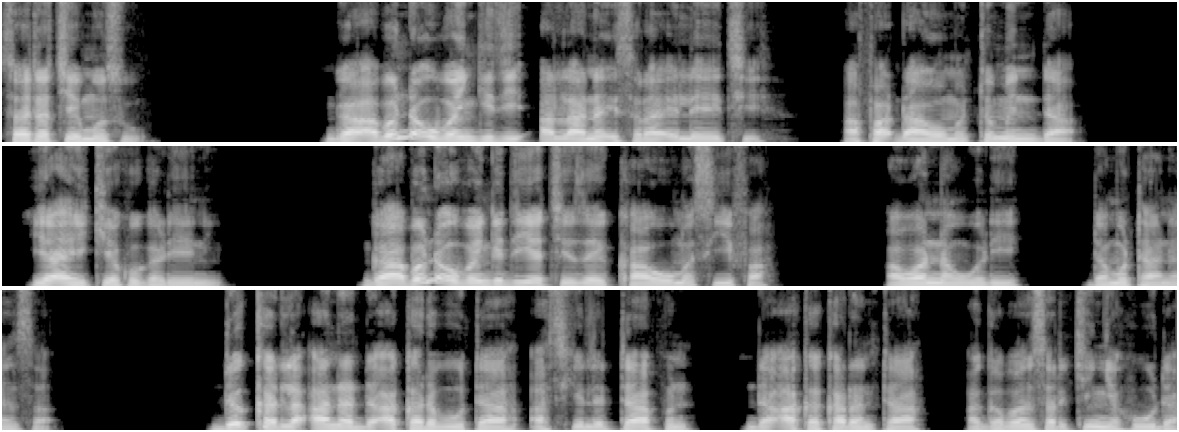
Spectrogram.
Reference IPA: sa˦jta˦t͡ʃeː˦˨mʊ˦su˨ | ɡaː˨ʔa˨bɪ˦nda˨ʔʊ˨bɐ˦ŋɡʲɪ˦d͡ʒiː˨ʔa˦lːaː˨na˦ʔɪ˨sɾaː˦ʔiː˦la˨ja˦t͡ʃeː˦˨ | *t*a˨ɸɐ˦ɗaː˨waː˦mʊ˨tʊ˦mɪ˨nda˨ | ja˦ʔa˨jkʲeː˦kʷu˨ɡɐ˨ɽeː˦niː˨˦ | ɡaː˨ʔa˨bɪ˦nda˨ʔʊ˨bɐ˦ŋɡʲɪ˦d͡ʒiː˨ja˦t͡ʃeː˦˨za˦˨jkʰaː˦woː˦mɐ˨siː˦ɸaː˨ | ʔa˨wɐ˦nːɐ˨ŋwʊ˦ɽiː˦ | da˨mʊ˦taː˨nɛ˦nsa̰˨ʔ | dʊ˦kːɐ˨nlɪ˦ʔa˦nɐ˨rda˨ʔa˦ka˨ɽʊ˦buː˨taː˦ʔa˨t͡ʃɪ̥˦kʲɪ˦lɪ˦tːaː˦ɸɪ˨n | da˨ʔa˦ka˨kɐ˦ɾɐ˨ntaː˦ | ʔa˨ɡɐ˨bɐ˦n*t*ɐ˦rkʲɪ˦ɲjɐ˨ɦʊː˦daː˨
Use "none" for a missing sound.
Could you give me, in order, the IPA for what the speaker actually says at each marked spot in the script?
ʔ, s

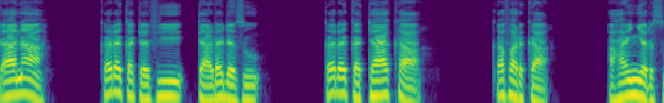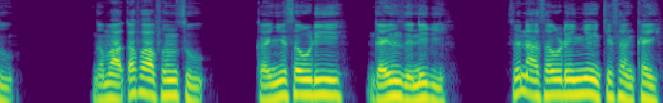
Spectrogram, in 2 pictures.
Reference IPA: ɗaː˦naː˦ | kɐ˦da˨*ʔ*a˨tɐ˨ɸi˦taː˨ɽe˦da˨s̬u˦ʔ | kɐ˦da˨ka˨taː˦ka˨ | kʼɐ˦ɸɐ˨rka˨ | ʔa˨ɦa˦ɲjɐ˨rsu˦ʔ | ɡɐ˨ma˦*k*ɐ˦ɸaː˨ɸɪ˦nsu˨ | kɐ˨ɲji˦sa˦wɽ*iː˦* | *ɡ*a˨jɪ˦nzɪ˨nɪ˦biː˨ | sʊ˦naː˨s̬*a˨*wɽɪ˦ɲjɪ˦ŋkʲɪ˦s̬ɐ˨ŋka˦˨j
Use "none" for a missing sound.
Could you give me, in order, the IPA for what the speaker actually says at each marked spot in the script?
k, kʼ, iː˦, ɡ, a˦

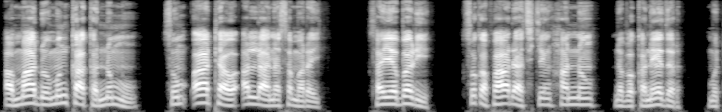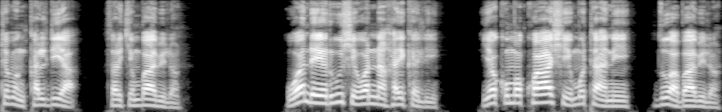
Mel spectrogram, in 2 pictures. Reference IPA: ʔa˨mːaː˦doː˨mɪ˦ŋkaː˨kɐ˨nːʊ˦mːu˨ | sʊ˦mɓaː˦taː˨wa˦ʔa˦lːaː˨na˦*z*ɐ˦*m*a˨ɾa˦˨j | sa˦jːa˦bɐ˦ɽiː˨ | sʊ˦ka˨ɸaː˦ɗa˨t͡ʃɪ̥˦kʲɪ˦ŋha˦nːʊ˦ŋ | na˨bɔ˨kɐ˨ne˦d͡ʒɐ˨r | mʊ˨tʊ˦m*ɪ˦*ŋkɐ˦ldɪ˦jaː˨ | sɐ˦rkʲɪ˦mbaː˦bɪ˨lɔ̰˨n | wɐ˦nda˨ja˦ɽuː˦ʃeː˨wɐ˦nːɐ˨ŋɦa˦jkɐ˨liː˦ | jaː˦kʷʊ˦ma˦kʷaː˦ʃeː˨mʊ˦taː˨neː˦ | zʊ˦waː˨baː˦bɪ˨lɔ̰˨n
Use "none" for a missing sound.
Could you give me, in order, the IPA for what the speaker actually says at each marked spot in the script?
s, m, ɪ˨

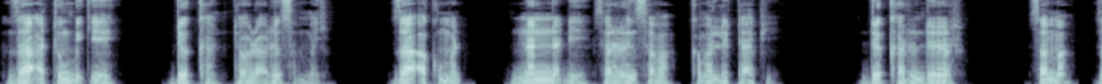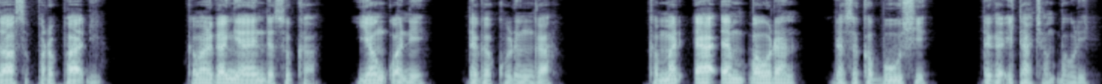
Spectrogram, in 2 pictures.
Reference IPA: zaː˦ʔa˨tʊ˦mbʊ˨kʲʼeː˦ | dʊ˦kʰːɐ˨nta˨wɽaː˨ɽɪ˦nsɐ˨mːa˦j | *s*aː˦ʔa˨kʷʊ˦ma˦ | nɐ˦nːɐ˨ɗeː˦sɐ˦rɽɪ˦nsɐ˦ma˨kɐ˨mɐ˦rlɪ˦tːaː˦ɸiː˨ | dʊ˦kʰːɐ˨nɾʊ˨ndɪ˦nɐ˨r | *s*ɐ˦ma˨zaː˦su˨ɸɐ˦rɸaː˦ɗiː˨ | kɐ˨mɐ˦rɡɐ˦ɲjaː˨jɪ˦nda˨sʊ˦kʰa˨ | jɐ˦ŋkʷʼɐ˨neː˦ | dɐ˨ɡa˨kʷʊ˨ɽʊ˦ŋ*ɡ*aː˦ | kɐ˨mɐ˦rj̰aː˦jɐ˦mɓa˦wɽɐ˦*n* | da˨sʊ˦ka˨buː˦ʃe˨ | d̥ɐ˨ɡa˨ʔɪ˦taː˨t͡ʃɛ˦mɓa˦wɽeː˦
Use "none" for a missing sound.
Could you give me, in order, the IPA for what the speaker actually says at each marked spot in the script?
z, s, ɡ, n

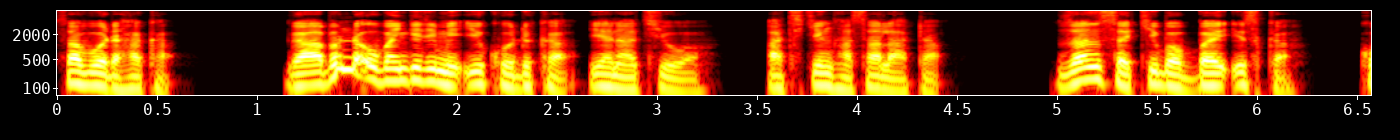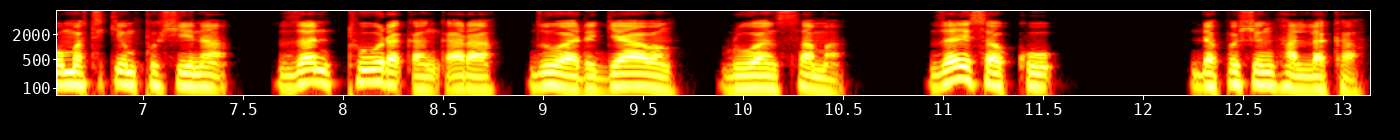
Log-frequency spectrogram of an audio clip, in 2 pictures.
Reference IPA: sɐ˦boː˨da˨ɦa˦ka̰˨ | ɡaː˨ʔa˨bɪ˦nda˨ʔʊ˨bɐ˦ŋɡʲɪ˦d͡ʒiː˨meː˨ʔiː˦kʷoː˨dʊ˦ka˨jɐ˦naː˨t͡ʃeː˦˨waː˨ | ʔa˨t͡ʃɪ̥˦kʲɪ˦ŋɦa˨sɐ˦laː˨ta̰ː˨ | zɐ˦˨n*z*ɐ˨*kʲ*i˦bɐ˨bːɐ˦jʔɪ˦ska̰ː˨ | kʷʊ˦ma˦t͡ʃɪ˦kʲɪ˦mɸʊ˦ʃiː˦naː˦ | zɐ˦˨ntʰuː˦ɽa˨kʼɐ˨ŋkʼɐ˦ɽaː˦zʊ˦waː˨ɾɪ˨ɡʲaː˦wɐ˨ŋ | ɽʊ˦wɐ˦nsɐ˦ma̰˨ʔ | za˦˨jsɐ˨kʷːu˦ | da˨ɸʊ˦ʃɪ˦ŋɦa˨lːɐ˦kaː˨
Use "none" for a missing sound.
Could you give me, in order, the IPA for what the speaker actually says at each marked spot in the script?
s, kʲ

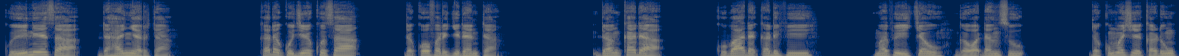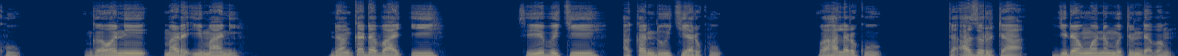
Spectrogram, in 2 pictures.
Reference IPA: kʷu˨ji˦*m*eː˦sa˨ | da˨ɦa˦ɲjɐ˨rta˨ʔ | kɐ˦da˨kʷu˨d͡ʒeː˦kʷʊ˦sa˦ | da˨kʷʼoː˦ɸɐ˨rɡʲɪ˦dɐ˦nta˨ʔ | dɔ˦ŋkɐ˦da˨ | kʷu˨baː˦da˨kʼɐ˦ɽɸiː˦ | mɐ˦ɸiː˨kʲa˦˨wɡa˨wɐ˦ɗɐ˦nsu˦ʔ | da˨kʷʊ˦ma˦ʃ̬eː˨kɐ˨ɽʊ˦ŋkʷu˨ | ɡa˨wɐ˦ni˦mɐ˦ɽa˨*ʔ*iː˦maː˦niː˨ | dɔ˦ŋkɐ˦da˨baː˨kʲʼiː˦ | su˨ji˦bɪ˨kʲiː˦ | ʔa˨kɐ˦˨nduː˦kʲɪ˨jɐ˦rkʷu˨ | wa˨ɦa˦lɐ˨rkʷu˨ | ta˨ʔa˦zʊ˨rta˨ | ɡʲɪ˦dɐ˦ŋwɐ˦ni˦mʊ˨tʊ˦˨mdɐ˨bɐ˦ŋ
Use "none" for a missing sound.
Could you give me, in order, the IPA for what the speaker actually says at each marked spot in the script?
n, ʔ

